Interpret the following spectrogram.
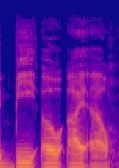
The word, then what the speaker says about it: boil: You would think it if you saw it spelled like I say it, you'd think it was bull.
